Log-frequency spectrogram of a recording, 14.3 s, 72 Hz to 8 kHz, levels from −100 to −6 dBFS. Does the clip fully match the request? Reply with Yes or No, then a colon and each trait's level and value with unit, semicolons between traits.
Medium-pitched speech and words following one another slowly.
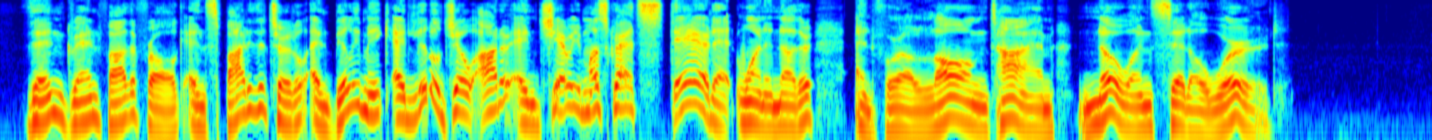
No: low, 130 Hz; slow, 130 wpm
